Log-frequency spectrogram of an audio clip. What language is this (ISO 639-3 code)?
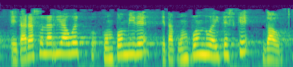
eus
